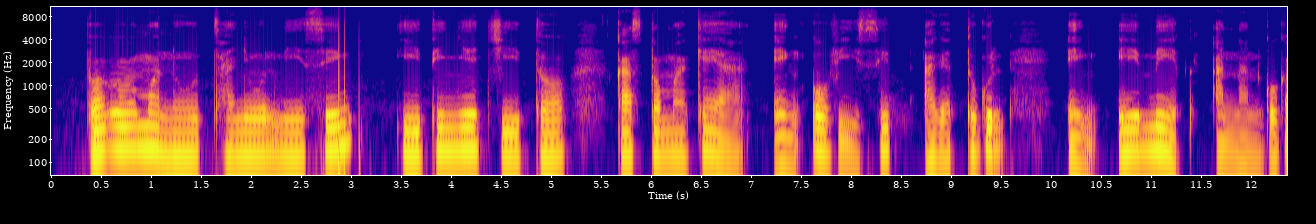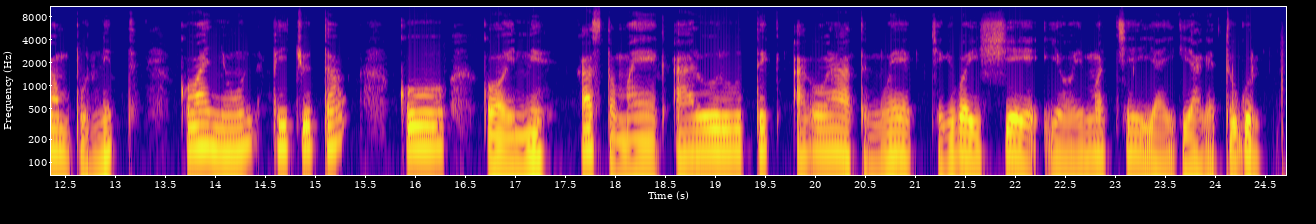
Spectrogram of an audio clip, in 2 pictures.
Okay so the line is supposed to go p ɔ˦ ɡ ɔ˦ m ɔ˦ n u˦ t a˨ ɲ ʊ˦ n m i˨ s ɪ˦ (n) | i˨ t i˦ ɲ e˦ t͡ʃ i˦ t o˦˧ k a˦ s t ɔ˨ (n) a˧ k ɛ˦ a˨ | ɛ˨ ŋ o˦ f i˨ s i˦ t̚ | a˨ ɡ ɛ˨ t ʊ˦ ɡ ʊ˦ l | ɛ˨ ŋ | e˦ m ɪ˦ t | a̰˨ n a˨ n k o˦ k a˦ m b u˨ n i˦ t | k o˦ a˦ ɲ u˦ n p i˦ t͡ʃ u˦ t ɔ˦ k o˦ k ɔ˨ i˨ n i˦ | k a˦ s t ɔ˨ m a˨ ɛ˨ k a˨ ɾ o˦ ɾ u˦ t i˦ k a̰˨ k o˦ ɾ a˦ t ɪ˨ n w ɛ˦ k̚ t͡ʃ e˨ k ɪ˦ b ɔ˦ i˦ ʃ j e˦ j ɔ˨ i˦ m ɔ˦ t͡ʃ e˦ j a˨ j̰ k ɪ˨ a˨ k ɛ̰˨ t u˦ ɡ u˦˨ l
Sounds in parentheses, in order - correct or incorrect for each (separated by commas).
incorrect, incorrect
